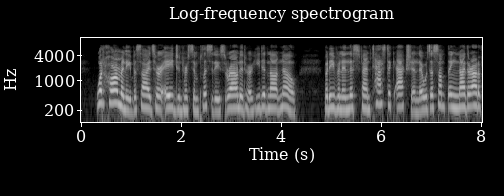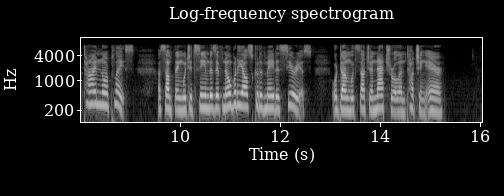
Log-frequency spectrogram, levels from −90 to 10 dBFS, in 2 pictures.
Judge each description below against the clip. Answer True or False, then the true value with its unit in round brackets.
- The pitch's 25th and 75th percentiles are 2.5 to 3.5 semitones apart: True (3.0 semitones)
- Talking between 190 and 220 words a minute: True (200 wpm)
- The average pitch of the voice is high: True (220 Hz)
